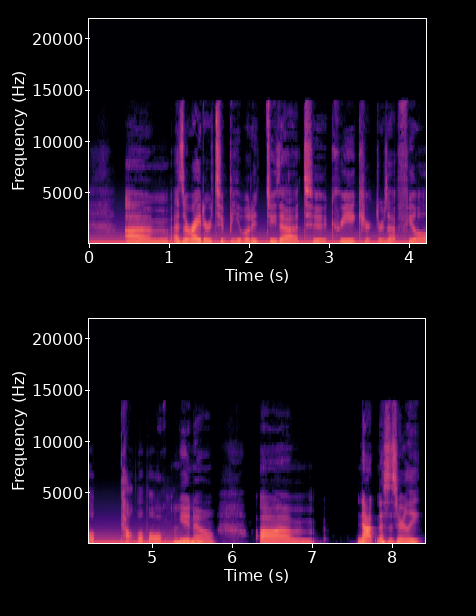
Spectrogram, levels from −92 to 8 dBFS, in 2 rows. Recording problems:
electrical hum; noticeable; until 5.5 s; 60 Hz, 15 dB below the speech

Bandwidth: 14 kHz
